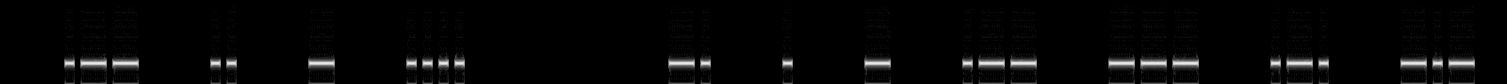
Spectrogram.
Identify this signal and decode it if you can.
Morse code, heard as a keyed tone, about 15 wpm, spaced as for 8 wpm, 1000 Hz. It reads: WITH NETWORK
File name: qotdfiles / 8wpm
